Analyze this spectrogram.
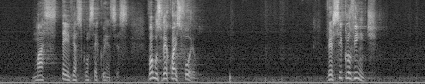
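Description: A young man speaks calmly through a microphone, with long pauses.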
